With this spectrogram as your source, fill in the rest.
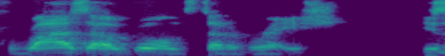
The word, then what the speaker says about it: Ra's: So I know it's Raish, but why did they go with Raz?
